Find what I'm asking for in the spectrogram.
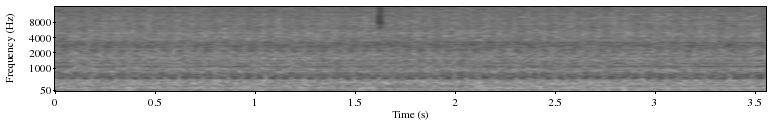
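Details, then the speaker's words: V8 truck after reattaching a plug wire found off the cylinder 1 coil: even steady idle with no stumble or tick; misfire gone, running smoothly. "There we go. Running smooth again. No more misfires."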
